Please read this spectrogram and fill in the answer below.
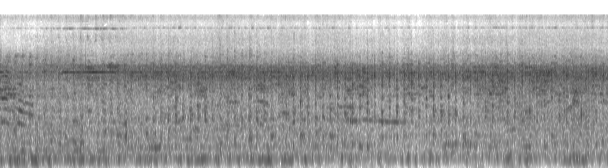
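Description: Light helicopter flying overhead: its two-bladed rotor and engine give a steady, rapid beat.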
